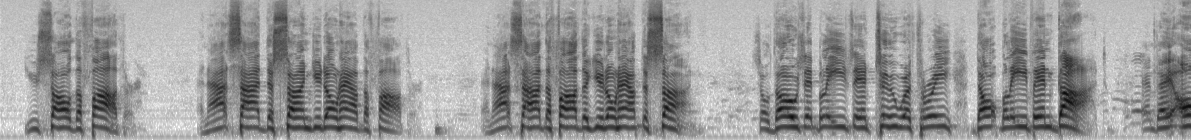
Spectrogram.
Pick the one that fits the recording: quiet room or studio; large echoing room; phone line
large echoing room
